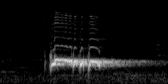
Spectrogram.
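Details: A local zebra dove singing keenly with a powerful, carrying voice. One phrase begins after near silence: a few quick pulsed coos, then a long, smooth, level note that slowly fades to quiet.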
